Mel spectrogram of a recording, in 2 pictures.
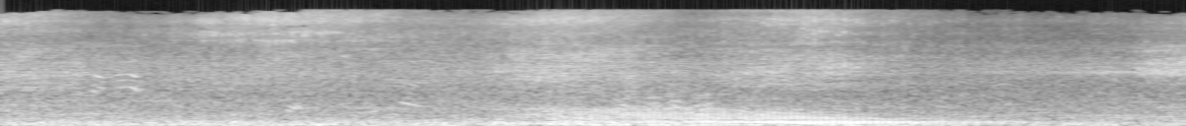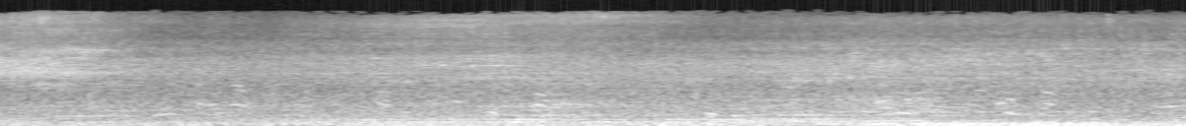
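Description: Traffic rumbles through a city intersection.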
